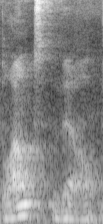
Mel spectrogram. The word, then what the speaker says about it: Blountville: Road Evangelical Methodist Church, Bluntville, Tennessee. I learned the hard way that I pronounce it Blountville, and I was quickly corrected.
